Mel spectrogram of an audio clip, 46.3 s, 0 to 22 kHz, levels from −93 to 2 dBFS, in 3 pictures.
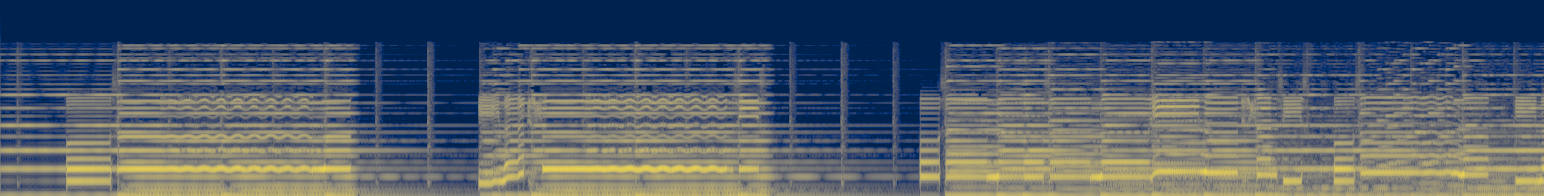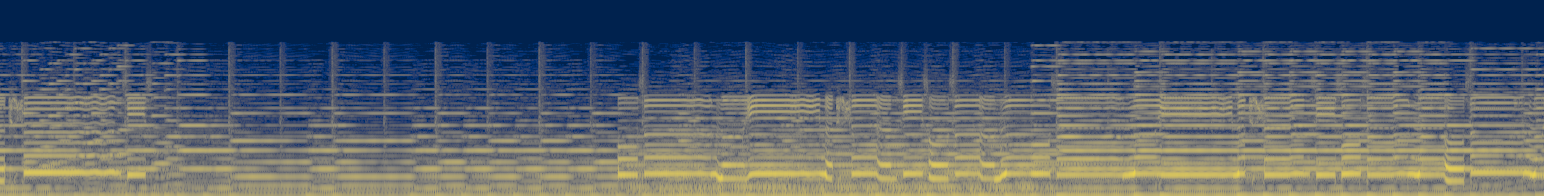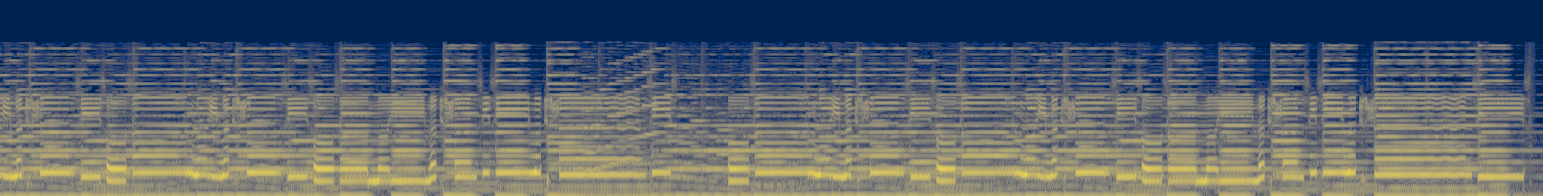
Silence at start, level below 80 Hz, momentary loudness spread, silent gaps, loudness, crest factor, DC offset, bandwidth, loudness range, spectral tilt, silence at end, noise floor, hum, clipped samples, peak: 0 s; -38 dBFS; 11 LU; none; -16 LUFS; 14 dB; 3%; 10.5 kHz; 6 LU; -4.5 dB/octave; 0 s; -48 dBFS; none; under 0.1%; -2 dBFS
